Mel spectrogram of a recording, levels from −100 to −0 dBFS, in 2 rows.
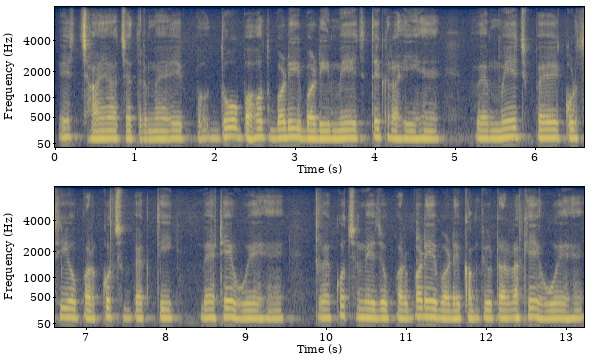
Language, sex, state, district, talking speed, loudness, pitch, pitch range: Hindi, male, Bihar, Begusarai, 145 wpm, -22 LUFS, 130 Hz, 125-135 Hz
